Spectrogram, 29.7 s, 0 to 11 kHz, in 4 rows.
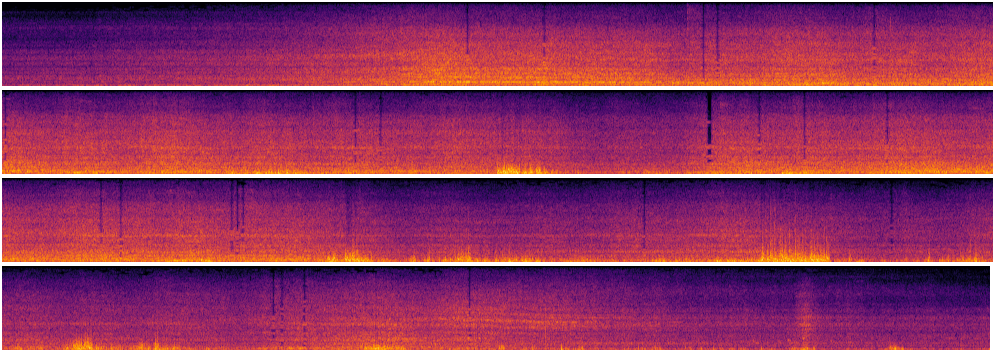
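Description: Freight train hauled by two Siemens Vectron electric locomotives (E.193 650 and 553) running through the station with intermodal wagons. The sound grows as it approaches, then the wagons rumble past steadily, with a few sharp, louder wheel knocks along the way, before it eases off near the end.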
